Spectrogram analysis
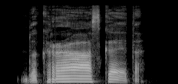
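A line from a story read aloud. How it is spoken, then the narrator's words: Snorting. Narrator (Russian): фыркнул лохматый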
